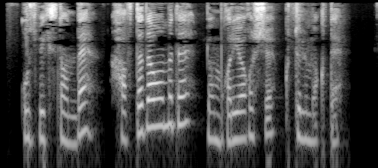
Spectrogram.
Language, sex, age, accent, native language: Uzbek, female, 12-17, Namangan, Uzbek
